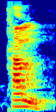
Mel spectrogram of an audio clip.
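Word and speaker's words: thumb: इसको थम, थम।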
